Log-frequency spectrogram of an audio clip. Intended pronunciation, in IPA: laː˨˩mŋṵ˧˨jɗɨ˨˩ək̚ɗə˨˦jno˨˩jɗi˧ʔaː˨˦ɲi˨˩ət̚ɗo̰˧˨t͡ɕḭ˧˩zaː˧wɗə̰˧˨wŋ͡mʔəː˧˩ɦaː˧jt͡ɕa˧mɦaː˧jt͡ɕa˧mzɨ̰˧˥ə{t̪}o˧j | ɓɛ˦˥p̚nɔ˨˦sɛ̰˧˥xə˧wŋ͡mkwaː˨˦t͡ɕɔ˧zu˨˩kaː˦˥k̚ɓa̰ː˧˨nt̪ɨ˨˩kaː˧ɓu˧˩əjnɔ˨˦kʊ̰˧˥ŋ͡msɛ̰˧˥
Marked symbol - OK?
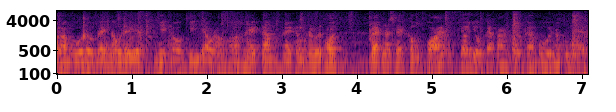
no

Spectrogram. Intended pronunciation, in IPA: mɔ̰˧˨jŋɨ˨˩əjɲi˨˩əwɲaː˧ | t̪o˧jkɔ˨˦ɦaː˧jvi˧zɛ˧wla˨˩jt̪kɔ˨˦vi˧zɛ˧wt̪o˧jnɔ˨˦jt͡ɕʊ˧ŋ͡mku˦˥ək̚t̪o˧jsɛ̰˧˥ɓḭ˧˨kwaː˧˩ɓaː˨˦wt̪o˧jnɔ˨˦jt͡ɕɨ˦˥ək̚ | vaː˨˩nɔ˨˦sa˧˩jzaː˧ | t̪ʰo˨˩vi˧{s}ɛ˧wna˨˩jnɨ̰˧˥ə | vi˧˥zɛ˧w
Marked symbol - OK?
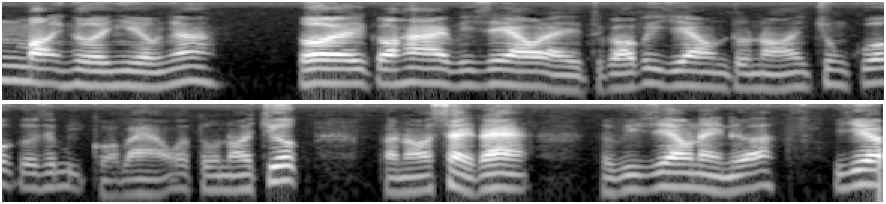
no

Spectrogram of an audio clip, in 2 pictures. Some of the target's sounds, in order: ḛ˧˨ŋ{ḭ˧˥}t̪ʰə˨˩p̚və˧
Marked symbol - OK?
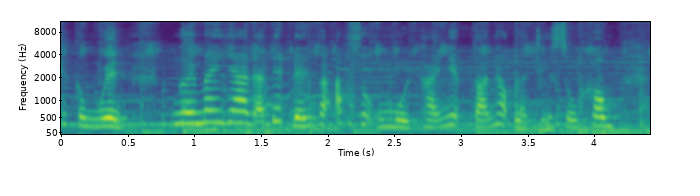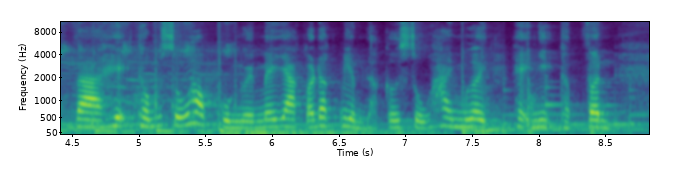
no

